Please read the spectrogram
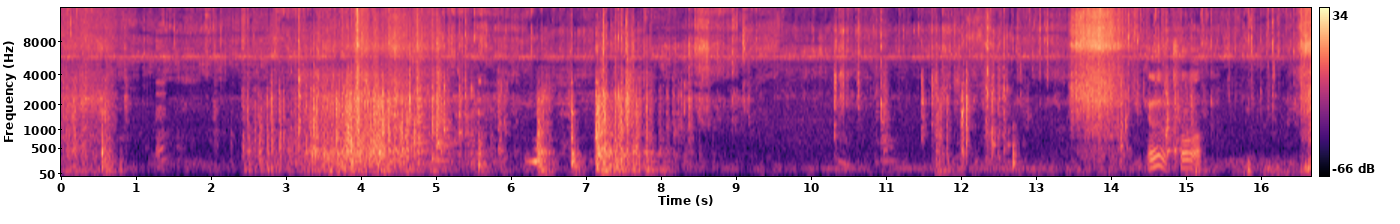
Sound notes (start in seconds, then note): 2.4 can of burn material being moved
